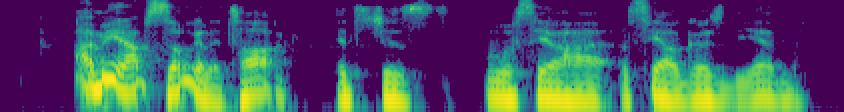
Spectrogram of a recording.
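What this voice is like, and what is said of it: Hoarse, partly lost voice. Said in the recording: “Gonna try to not lose my voice anymore than I already have”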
